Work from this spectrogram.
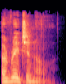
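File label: "original", British English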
